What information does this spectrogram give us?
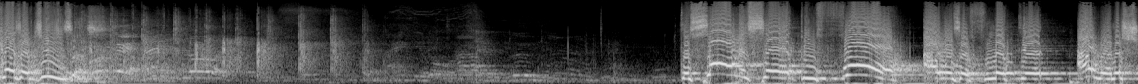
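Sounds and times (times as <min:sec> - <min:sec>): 
audience clapping hands: 0:00.0 - 0:06.2
speech: 0:06.9 - 0:11.3.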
